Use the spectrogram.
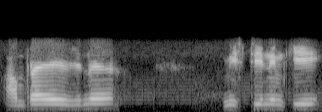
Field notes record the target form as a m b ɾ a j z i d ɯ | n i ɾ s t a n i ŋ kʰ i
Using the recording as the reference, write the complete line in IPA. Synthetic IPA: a m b ɾ a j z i n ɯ | m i s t i n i m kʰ i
